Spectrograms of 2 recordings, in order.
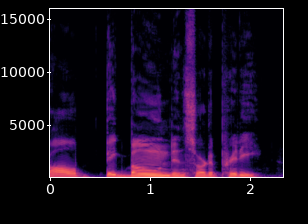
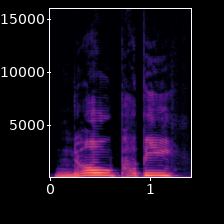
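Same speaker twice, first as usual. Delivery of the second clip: nearly crying; 10 semitones higher, 4 dB louder, slower than usual. Acted. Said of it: "This comes out as a cry nearly".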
